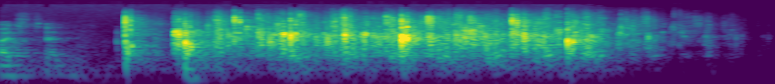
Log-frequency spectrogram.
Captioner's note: audience clapping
